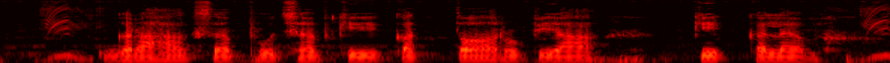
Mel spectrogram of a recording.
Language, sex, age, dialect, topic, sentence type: Maithili, male, 25-30, Angika, banking, question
